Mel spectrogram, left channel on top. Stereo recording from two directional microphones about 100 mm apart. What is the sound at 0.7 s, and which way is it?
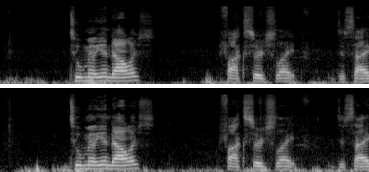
Speech, 30° right (ahead or behind).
